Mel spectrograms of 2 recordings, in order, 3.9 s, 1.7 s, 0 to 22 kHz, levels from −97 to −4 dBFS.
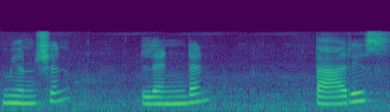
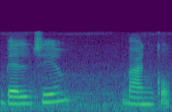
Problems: low volume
